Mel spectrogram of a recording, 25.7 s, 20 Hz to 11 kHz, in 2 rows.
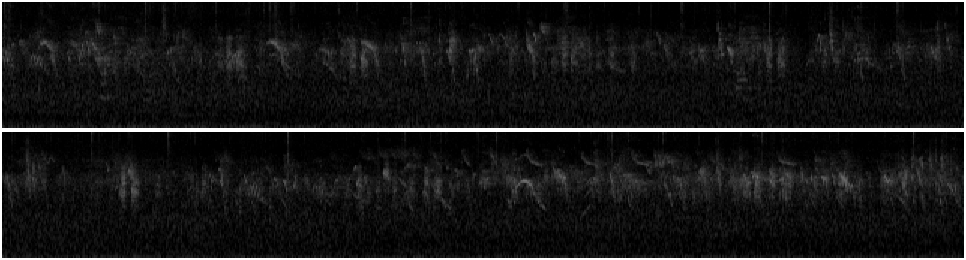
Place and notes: {"title": "鐵漢堡, Lieyu Township - Abandoned military sites", "date": "2014-11-04 08:34:00", "description": "Birds singing, Traffic Sound, Abandoned military sites\nZoom H2n MS+XY", "latitude": "24.45", "longitude": "118.26", "altitude": "15", "timezone": "Asia/Shanghai"}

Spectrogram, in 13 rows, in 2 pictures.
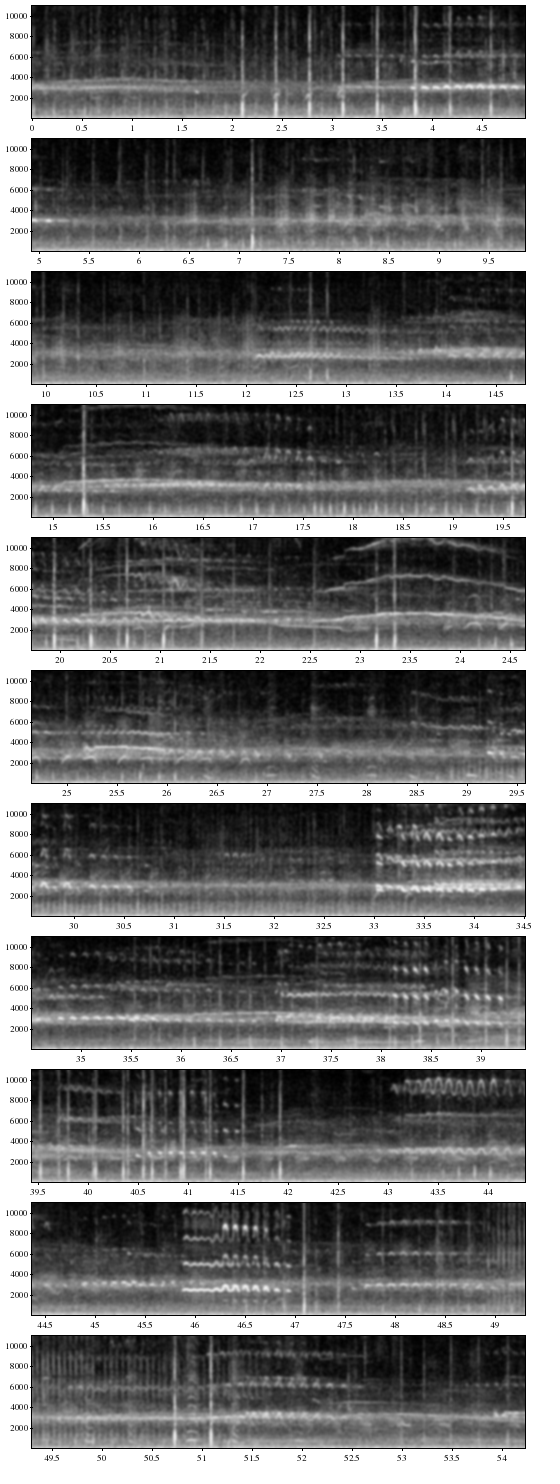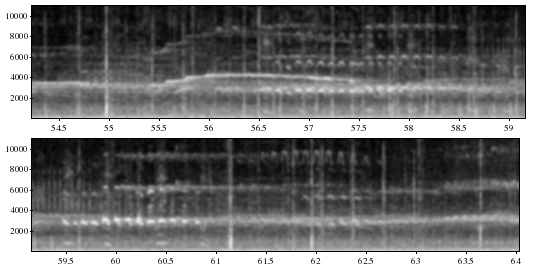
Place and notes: {"title": "United States Minor Outlying Islands - Laysan albatross soundscape ...", "date": "2012-03-13 06:13:00", "description": "Laysan albatross soundscape ... Sand Island ... Midway Atoll ... laysan calls and bill clapperings ... white tern calls ... open lavalier mics ... warm ... slightly blustery morning ...", "latitude": "28.22", "longitude": "-177.38", "altitude": "14", "timezone": "Pacific/Midway"}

